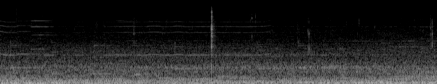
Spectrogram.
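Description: Steady low rumble of street traffic, with one sharp click about two seconds in.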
